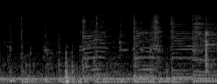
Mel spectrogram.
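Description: Background music with plucked guitar over steady held notes, and a small click about two-thirds of a second in.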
